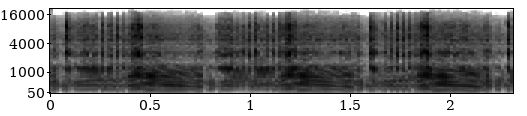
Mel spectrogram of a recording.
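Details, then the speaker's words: Echo ES2400 leaf blower, carburetor mixture screw turned in to restrict fuel: engine surges and sags about every three quarters of a second, hunting and never holding revs; running lean. "I'm going to screw this this one in which will make it run like an absolute Pig and that's restricting fuel"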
